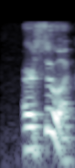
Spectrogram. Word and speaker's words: Ursua: How do you say his last name? I have no Ursua, idea. Ursua, yeah. – Ursua, great.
